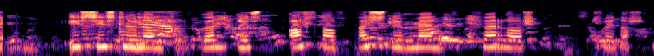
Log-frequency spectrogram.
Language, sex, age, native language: Icelandic, male, 13, Icelandic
